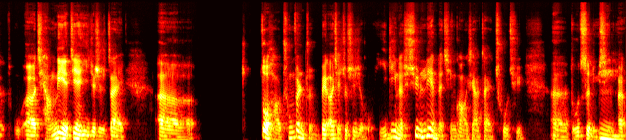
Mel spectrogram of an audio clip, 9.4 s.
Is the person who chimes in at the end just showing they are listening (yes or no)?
yes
